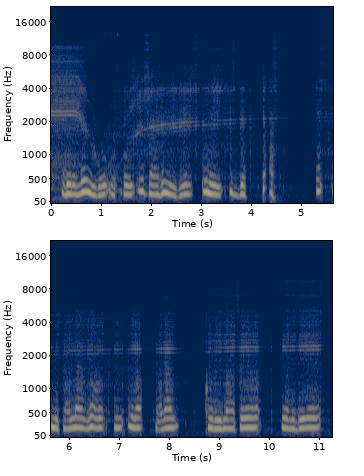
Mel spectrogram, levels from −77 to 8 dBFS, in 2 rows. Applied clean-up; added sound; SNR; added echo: neural mask model RNNoise.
